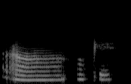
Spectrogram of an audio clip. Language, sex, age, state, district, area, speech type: Assamese, female, 45-60, Assam, Darrang, urban, conversation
